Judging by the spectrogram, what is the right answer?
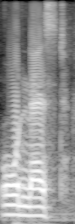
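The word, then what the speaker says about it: honest: Correct article, यहाँ पर H silent होता है, ओ की आवाज आएगी, ओ नेस्ट, तो ओ क्या है, वोवल, तो वोवल के साथ क्या लगता है, एन लगता है।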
